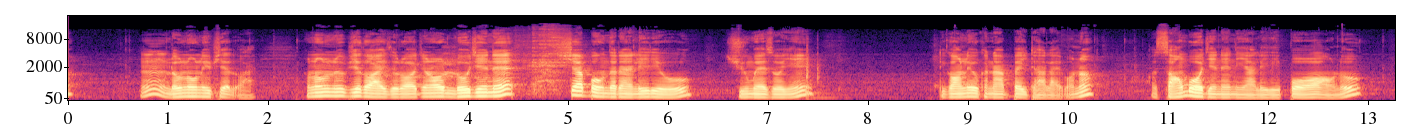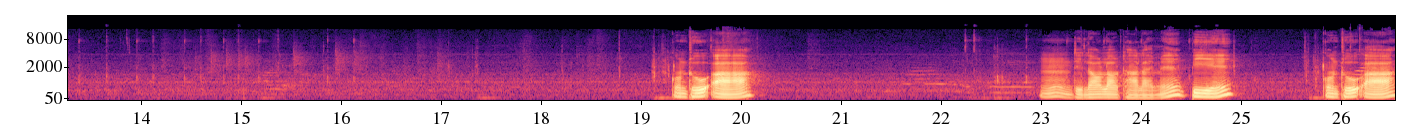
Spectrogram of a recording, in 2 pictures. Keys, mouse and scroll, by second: 0.0 click, 0.7-4.7 middle drag, 4.7 click, 5.7 click, 6.7 click, 7.5 Tab, 8.9 click, 10.3 middle click, 10.8 scroll up 1, 11.1-19.1 middle drag, 19.2 ctrl+r, 22.6-22.9 scroll up 1, 22.9-25.7 middle drag, 25.7 ctrl+r.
